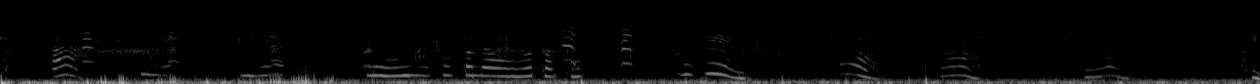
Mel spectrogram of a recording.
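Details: Two tabby cats on an island meowing for love and food: a long series of short and drawn-out arched meows, some falling sharply at the end, repeated irregularly, over constant low-pitched background rumble.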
